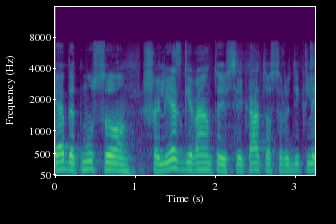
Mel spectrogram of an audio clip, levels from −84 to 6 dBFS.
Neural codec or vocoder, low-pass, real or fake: none; 7.2 kHz; real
